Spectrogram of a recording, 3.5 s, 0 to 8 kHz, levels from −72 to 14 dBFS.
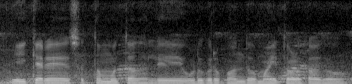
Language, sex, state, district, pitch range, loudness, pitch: Kannada, male, Karnataka, Raichur, 125-135 Hz, -15 LUFS, 130 Hz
